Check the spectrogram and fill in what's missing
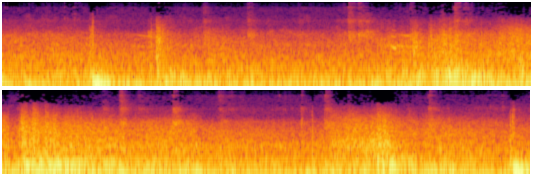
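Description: Ship cannons firing during a naval battle in Empire: Total War, several dull booms scattered among a constant rumble of distant battle noise, with no speech heard.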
